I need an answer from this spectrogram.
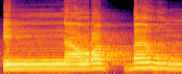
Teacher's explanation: huruf mim sukun bertemu dengan ba atau bi di sini, maka kita tahan dan dengungkan 2 harokatnya.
